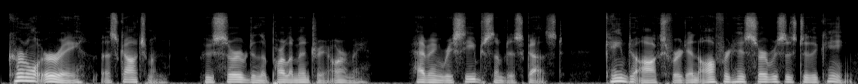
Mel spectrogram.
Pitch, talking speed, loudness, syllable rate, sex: 105 Hz, 170 wpm, -19 LUFS, 6.1 syllables/s, male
